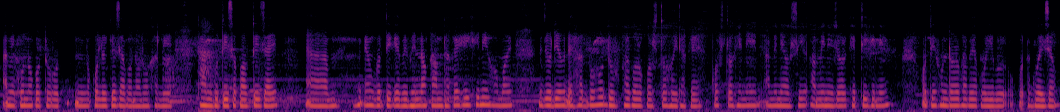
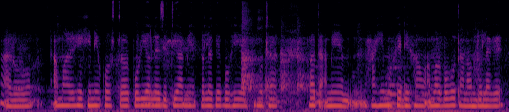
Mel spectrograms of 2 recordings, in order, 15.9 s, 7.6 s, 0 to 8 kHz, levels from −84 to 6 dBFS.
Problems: none marked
